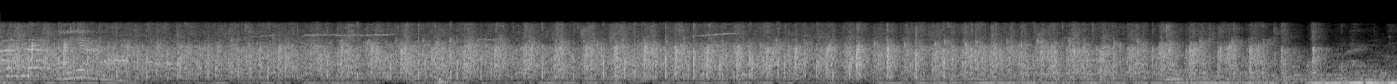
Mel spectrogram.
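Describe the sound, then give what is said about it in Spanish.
A crowd applauds steadily and loudly, a dense wash of many hands clapping that holds throughout before easing slightly at the end, with faint voices mixed in. “¡Fuerte los aplausos!”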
